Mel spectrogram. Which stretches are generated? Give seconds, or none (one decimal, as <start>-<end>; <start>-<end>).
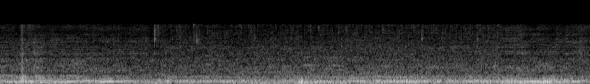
0.0-1.7; 5.0-5.9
